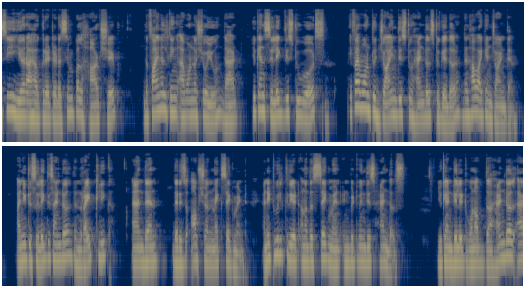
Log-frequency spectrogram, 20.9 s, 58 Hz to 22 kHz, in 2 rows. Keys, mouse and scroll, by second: 3.2 ctrl+click, 4.4-4.9 shift+middle click, 4.9 scroll up 1, 5.4 shift+middle click, 5.5 shift+scroll up 2, 5.8 click, 7.3 click, 8.1 scroll down 1, 8.5-9.2 shift+middle click, 9.9 click, 12.8 right click, 16.0 click, 17.2 shift+middle click, 17.6 shift+scroll up 2, 18.0 click.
